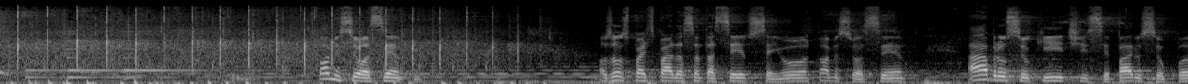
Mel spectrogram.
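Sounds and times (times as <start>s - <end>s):
audience clapping in a steady rhythm: 0.0s - 5.8s
sustained musical tones: 0.0s - 11.8s
speech: 3.2s - 4.4s, 6.0s - 11.8s.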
